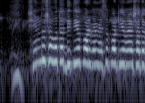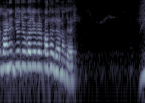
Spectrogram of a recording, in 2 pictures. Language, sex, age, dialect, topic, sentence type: Bengali, female, 18-24, Northern/Varendri, agriculture, statement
